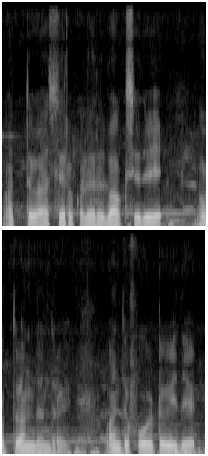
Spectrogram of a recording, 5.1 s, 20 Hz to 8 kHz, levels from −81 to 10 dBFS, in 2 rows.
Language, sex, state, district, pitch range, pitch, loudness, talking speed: Kannada, male, Karnataka, Bidar, 95-105 Hz, 100 Hz, -18 LUFS, 115 wpm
